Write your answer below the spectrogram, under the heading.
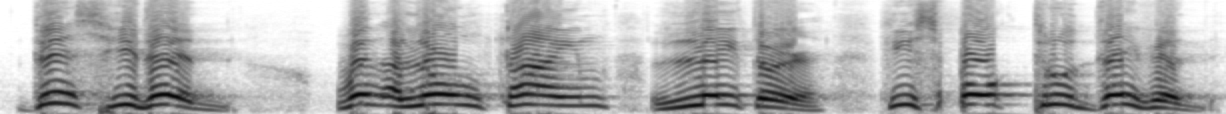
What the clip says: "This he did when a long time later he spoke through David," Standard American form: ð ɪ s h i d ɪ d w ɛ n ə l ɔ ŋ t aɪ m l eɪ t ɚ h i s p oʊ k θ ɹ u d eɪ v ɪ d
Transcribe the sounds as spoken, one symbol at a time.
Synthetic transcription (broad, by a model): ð ɪ s h i d ɪ d w ɛ n ə l ɔ ŋ t aɪ m l eɪ t ɚ h i s p oʊ k t ɹ u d eɪ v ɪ d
